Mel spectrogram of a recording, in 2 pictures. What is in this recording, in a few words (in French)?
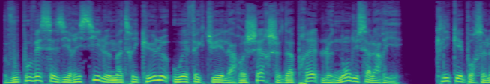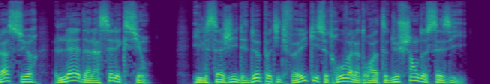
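Belgian French, male, e-learning; voice demos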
